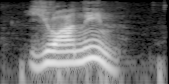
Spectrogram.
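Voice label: "юанін", Komi, male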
